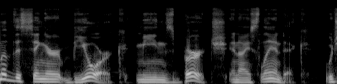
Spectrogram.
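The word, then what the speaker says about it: Björk: In addition, the correct way to pronounce it, according to her in an interview, is bure.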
